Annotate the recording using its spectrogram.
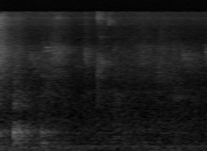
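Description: Faint marker strokes on a whiteboard over quiet room tone, with a short soft sound just after the start.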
